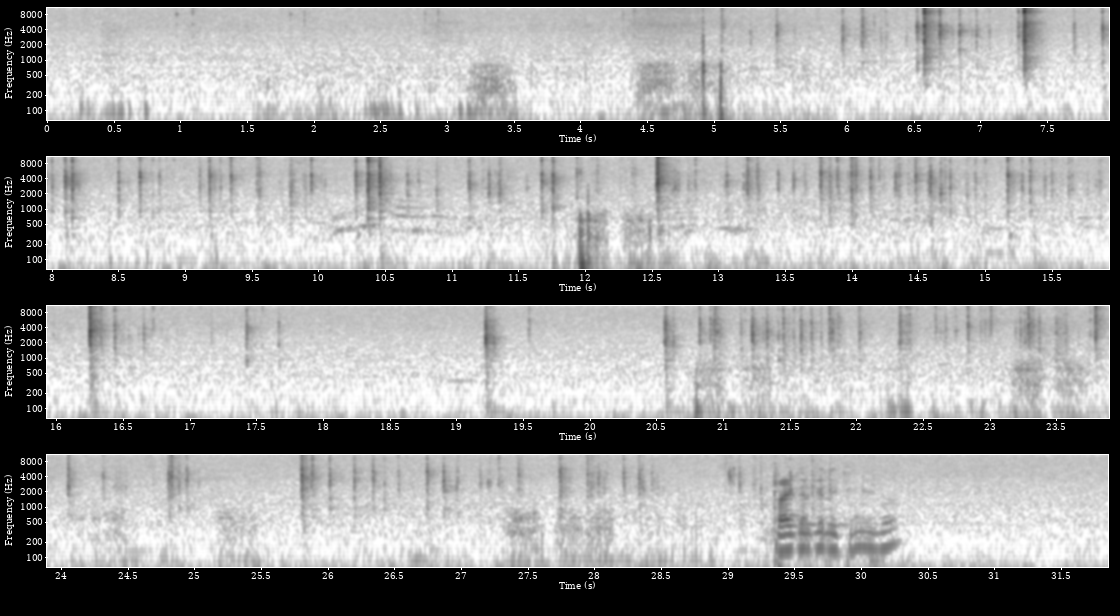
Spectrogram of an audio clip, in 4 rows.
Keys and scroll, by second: 9.7 ctrl+c, 10.8 ctrl+v, 28.4 ctrl+s, 29.7 alt+Tab.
